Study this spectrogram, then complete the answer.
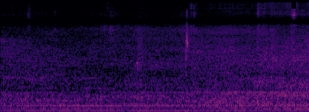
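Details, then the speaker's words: Air conditioning unit running in spring startup checks, reported to be getting cold. Soft, even hum from the compressor and fan with no rattles or surges; cooling normally. "Yeah, it's getting cold. She's running good."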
